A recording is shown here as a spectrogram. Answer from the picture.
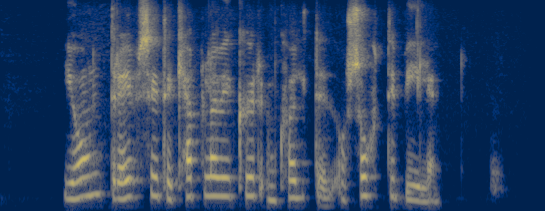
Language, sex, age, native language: Icelandic, female, 20-29, Icelandic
